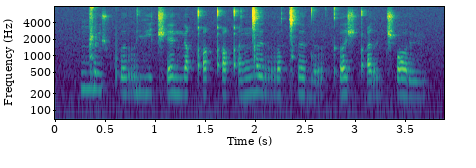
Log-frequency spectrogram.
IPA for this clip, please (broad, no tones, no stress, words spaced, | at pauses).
ŋ͡ǁʉʃ pʼɤrvʲɛt͡ʃʼɛmʲɔ qʼɤqʼəqʼə ŋ͡ǀə rɔǀʰədʌr kʼʌʃ qʼɛrt͡ʃʼɔɾʉ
